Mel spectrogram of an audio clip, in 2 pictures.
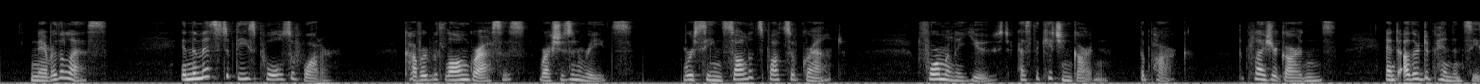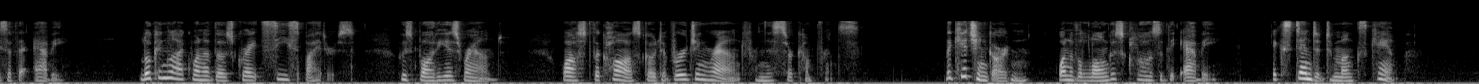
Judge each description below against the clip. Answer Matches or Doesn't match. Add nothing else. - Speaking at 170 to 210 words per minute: Doesn't match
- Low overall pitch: Doesn't match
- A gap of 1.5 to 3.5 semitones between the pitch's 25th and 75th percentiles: Doesn't match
